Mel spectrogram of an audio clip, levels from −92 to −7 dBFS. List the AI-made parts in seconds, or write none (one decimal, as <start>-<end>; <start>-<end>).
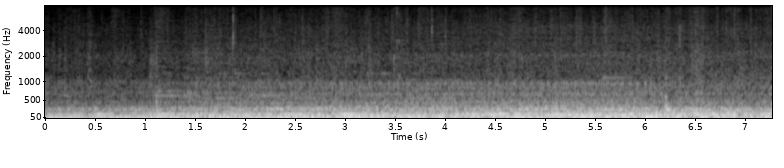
none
